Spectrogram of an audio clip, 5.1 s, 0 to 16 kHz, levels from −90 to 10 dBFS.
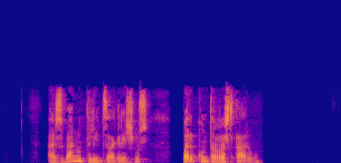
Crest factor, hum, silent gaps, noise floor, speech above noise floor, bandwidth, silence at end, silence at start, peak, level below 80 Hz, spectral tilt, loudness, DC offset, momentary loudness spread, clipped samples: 20 dB; none; 2.59-2.74 s; under -90 dBFS; over 71 dB; 8 kHz; 1.25 s; 0.75 s; -2 dBFS; -60 dBFS; -3 dB/octave; -19 LUFS; under 0.1%; 7 LU; under 0.1%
